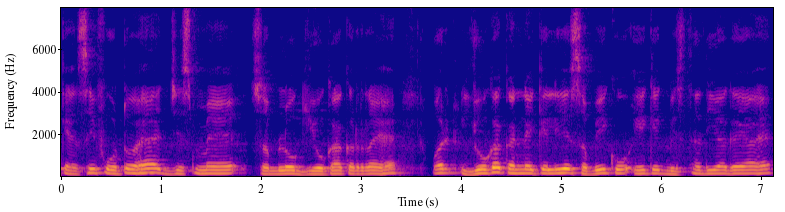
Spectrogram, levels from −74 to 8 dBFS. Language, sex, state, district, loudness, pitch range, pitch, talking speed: Hindi, male, Uttar Pradesh, Varanasi, -16 LUFS, 155-180 Hz, 165 Hz, 185 wpm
